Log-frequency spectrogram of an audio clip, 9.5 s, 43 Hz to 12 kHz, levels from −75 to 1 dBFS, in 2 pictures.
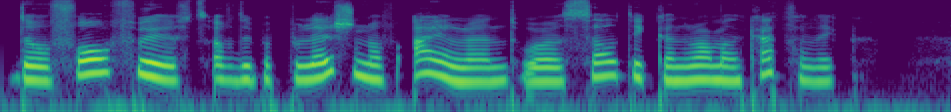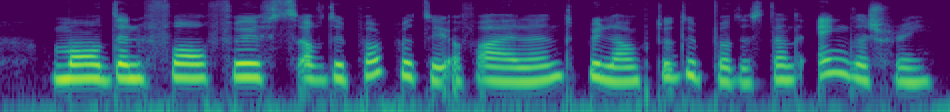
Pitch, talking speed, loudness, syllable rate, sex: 230 Hz, 170 wpm, -17 LUFS, 5.5 syllables/s, female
